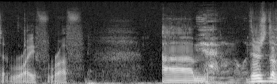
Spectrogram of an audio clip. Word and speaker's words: Ruoff: You've got, I can never pronounce it, Ruff. I don't know. There's the Vogue. I say Ruoff. It's gotta be Ruoff.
